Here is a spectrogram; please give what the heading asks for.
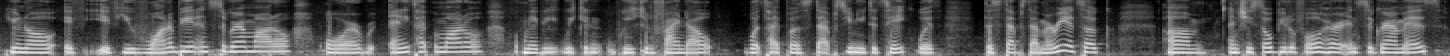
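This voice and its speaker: A woman's voice: mid-range voice, steady tone, normal speed, gravelly, dark tone, no room sound. A woman hosting a casual podcast from her mobile salon, chatting in a rambling, upbeat, self-hyping way, recorded on a phone. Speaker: podcast host, hairdresser. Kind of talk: casual interview chat.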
